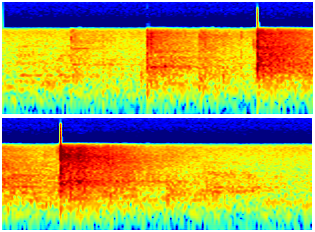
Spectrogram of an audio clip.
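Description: Badminton racket strikes on a shuttlecock during a doubles rally: a softer hit about a second and a half in, then two sharp, loud cracks about a second apart near the middle, each ringing on in the echo of a large hall.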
